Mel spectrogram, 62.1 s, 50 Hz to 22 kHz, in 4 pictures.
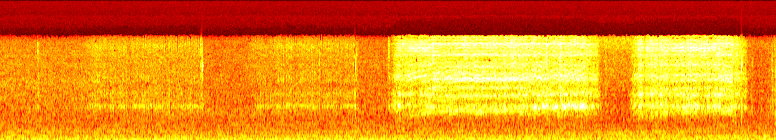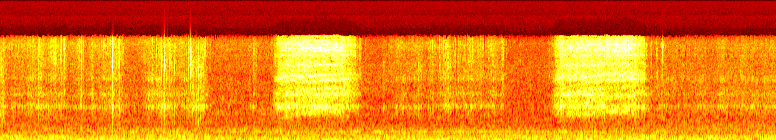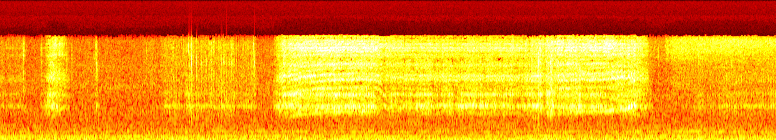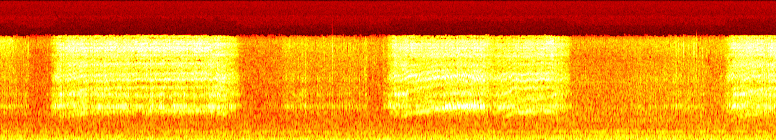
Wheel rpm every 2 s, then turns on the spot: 10, 20, 10, 30, 110, 90, 70, 40, 20, 10, 40, 40, 10, 70, 20, 20, 10, 20, 80, 90, 80, 100, 20, 30, 110, 70, 20, 80, 80, 10, 50.
2-6 14-20 22-26 28-36 44-46 52-54 58-60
